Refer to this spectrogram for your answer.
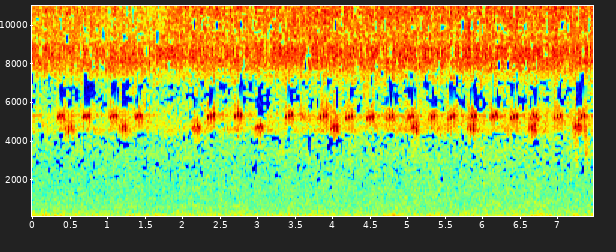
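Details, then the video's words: Crickets calling in the summer countryside beside golden wheat, with short, bright chirps repeated almost four times a second, briefly faltering then resuming, over a high hiss and faint breeze. "Countryside/cricket sounds"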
